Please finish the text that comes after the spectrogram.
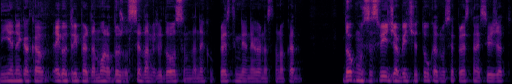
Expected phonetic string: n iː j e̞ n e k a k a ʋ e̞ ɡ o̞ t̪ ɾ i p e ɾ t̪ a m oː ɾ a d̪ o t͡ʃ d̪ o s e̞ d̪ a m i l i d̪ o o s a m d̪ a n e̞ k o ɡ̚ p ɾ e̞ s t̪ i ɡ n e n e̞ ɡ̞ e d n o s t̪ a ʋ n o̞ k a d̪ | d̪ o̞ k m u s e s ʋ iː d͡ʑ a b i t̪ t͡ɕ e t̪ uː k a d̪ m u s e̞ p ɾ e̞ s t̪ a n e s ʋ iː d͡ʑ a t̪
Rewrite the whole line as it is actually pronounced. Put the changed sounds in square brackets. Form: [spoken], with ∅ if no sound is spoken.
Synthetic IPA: n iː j e̞ n e k a k a ʋ e̞ ɡ o̞ t̪ ɾ i p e ɾ [d̪] a m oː ɾ a d̪ o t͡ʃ d̪ o s e̞ d̪ a m i l i d̪ o o s a m d̪ a n e̞ k o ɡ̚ p ɾ e̞ s t̪ i ɡ n e n e̞ ɡ̞ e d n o s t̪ a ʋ n o̞ k a d̪ | d̪ o̞ k m u s e s ʋ iː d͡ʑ a b i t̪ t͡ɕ e t̪ uː k a d̪ m u s e̞ p ɾ e̞ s t̪ a n e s ʋ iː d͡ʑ a t̪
